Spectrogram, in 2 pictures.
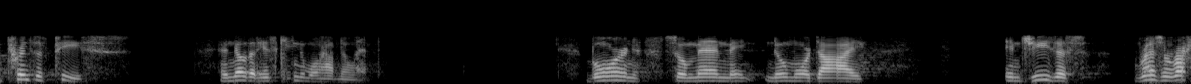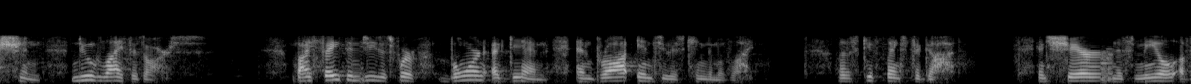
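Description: The whole recording runs through the iLBC codec. The speech sits in a narrow band of roughly 300 Hz to 3.6 kHz. It sounds plainly rough and synthetic. The coding points to the 13.33 kbps mode, which fits 30 ms frames.

Lost iLBC frames leave seven short gaps. They fall at 2.88 s, 8.29 s, 11.79 s, 15.45 s, 17.07 s, 20.73 s and 22.83 s. They last 60, 90, 30, 90, 60, 60 and 210 ms. Each gap is a held, slightly buzzy or breathy vowel-like tone. The decoder repeats the last pitch cycle with noise, and speech recovers almost at once.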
